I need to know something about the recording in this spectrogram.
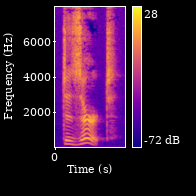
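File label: "dessert", English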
